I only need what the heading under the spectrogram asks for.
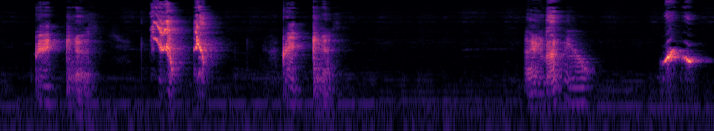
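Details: A pet African grey parrot indoors giving big kisses and saying "I love you": paired speech-like syllables in bursts separated by silences, ending with a short whistled, falling note.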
